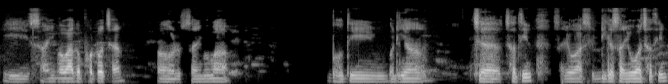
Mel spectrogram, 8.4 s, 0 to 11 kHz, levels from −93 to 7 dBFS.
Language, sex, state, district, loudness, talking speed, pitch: Maithili, male, Bihar, Samastipur, -23 LUFS, 150 wpm, 115 Hz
